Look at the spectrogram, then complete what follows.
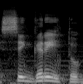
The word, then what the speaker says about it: segreto: Con qualche eccezione che presto andremo a vedere, ma la E tonica delle parole terminanti in ete ed eto va pronunciata chiusa. Infatti si dice discreto, abete, pruneto, rete, secrete, segreto, greto, vigneto, pometo, tappeto, peto e così via.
